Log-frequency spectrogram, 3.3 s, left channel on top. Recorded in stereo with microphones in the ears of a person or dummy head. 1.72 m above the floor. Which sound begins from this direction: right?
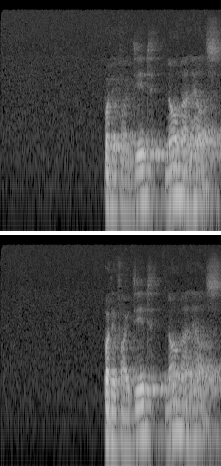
A man speaking, at 1.6 s.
